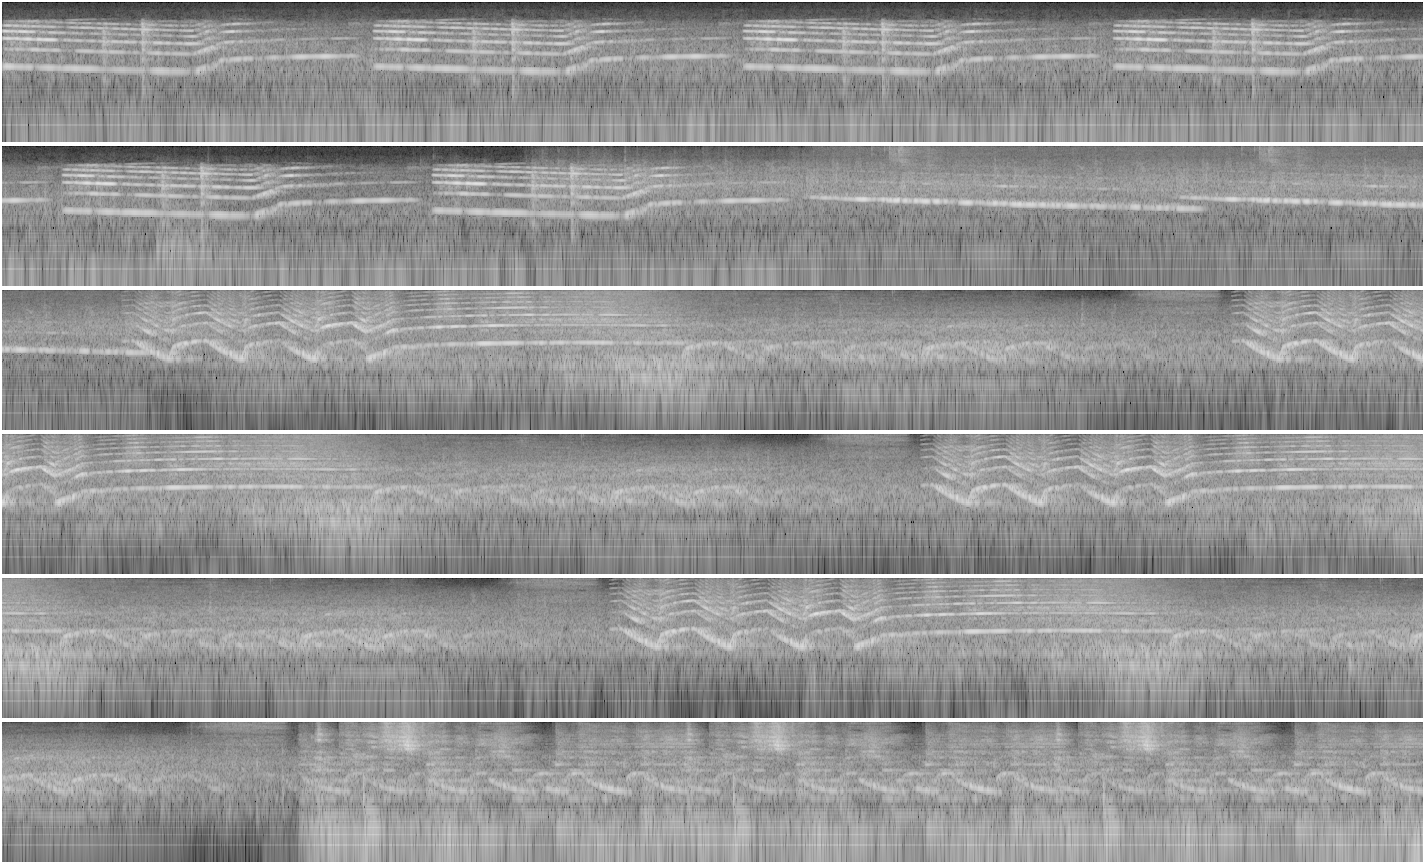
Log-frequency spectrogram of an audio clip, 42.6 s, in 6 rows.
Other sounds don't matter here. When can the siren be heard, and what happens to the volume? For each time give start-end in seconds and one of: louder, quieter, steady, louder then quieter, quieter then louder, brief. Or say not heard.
0.0-42.5 steady.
